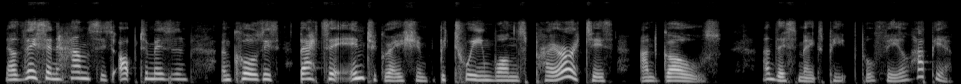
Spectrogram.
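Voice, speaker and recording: A woman's voice: medium pitch, animated, a little slow, no room sound, studio quality. A woman co-hosting a podcast, reading out step-by-step instructions from a script with brief asides. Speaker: podcast co-host, hypnotherapist.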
